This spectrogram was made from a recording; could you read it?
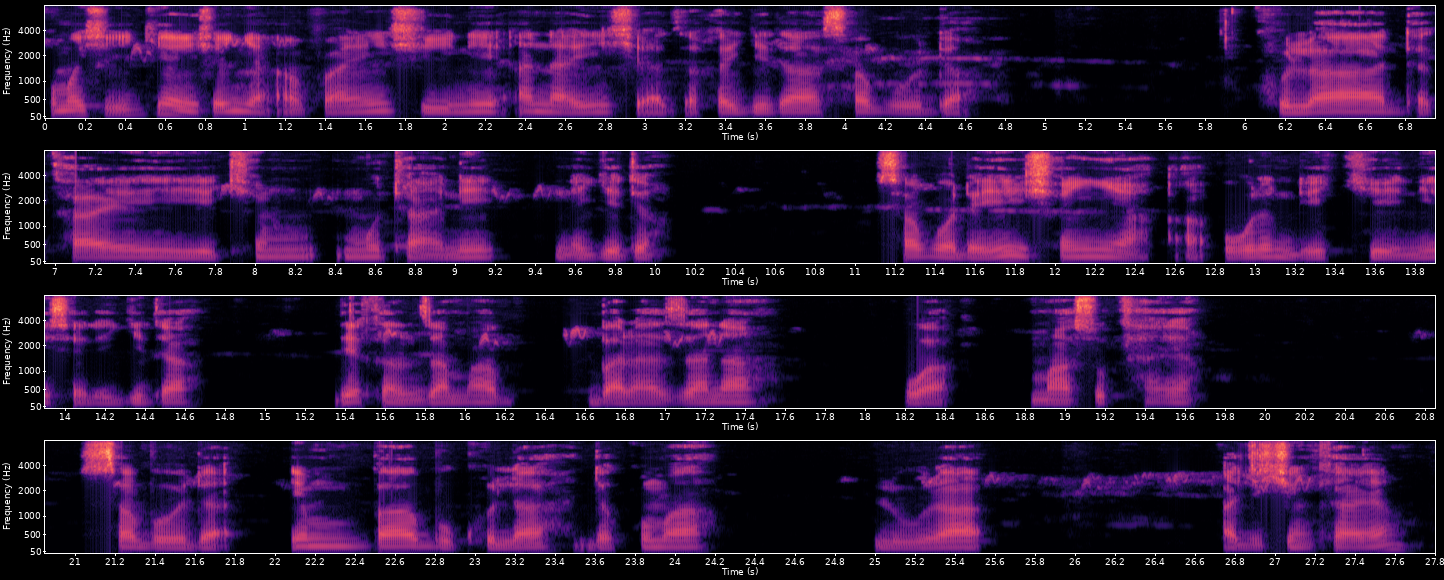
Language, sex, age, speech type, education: Hausa, male, 15-29, spontaneous, tertiary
